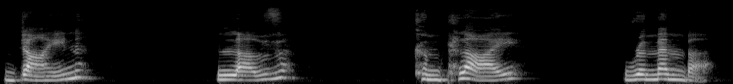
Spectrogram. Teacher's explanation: when you produce that last phoneme, you can feel the vibrations in your throat. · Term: voiced consonant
